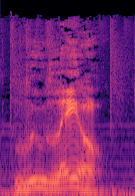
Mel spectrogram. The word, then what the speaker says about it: Luleå: So this track is called Lulea, like L-U-L-E-A, which is actually a place. So there's a place in Sweden, and Wikipedia says it's pronounced Luleå. Does that sound right to you? – Luleå.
